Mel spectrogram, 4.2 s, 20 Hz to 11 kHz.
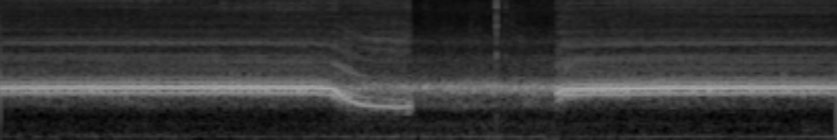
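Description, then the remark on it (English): A loud, steady buzzing drone of a chorus of Linnaeus' 17-year periodical cicadas, recorded by Lang Elliott and Will Hershberger for the book The Songs of the Insects, holds one pitch, slurs downward and breaks off briefly, then resumes just as strong. No voices are heard. “We leave you this week with the eerie chirps and drones of a once-in-a-17-year visitor.”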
